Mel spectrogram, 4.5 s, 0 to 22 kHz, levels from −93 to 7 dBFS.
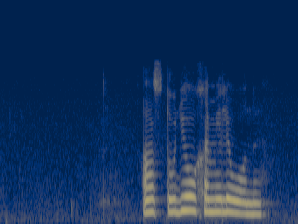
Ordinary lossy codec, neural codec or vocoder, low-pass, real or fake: none; codec, 16 kHz, 6 kbps, DAC; 7.2 kHz; fake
